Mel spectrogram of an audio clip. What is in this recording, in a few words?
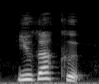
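Japanese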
